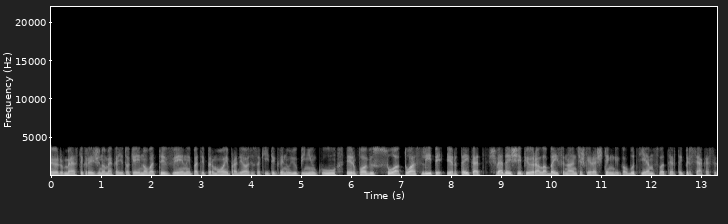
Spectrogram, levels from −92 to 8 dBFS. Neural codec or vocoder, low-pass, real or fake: codec, 16 kHz in and 24 kHz out, 1 kbps, XY-Tokenizer; 3.6 kHz; fake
